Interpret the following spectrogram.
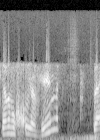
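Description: A man's voice speaking, drawn out and swooping down and up in pitch, then a short pause before speech resumes near the end. The voice is thin and cut off in the treble, as over a telephone line.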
